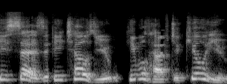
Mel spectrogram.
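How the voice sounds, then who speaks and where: A man puts on a character voice, pitched high and delivered at a fairly quick pace. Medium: read story. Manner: prim, fussy.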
